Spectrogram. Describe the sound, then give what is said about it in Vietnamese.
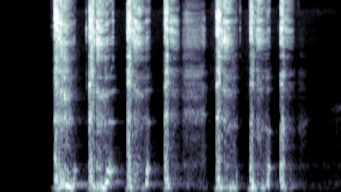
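A man coughing violently: a rapid run of loud, harsh, rasping coughs in close succession, each one a short chesty burst, ending abruptly into silence. “Người đàn ông nghe tôi hỏi thì bỗng ho sặc sụa.”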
